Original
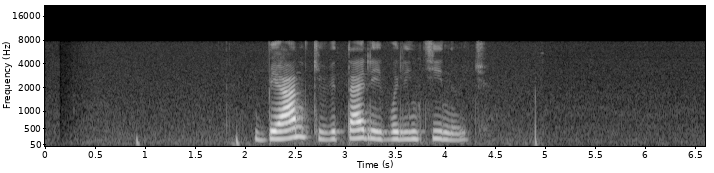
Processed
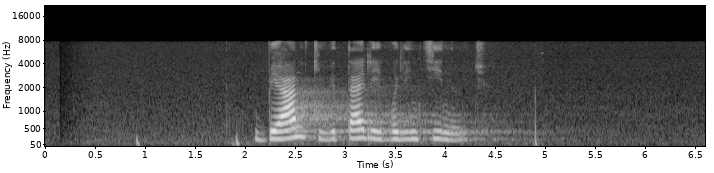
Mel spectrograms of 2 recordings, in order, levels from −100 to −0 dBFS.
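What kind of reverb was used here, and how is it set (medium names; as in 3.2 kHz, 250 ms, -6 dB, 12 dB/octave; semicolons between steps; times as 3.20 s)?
algorithmic reverb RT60 2.9 s, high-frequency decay 0.55×, pre-delay 55 ms, DRR 19 dB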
